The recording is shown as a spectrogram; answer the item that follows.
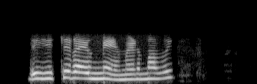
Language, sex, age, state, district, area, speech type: Telugu, female, 30-45, Telangana, Hanamkonda, rural, conversation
